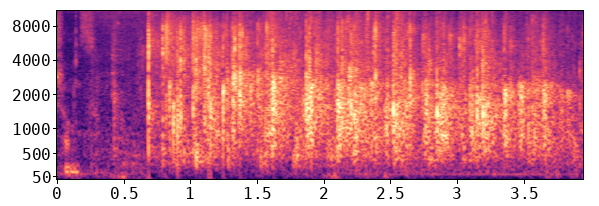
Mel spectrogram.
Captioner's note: applause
